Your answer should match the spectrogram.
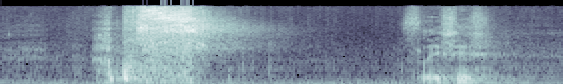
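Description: A man sneezes loudly in a ship's hold, one sharp, hissing burst, then a shorter, quieter vocal burst about a second later against a faint background.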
